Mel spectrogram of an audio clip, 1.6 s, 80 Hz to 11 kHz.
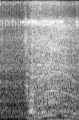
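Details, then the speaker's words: Toyota Vios petrol engine revived after 3 months sitting by adding oil to cylinders, no scanner needed, some oil smoke: clean quick rev from idle held smoothly without stumbling; normal revving. "Hindi na kailangan ng scanner dahil may kuryente may gasolina kumpleto Mabait siya umandar ang kinis lang"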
